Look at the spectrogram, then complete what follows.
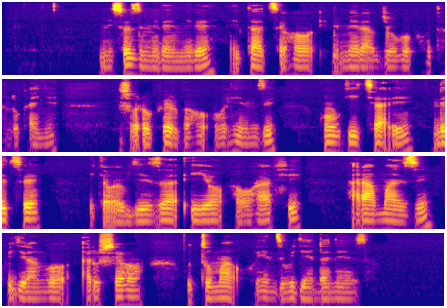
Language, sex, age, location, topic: Kinyarwanda, male, 18-24, Nyagatare, agriculture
